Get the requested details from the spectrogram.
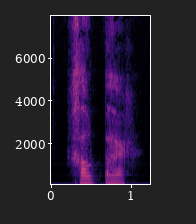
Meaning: a gold ingot
- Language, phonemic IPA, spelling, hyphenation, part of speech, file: Dutch, /ˈɣɑu̯t.baːr/, goudbaar, goud‧baar, noun, Nl-goudbaar.ogg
